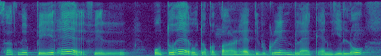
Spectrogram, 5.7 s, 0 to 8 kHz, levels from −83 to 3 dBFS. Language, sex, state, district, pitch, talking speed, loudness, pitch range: Hindi, female, Tripura, West Tripura, 225 Hz, 180 wpm, -16 LUFS, 205-250 Hz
